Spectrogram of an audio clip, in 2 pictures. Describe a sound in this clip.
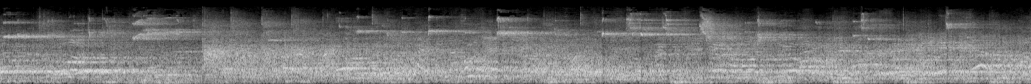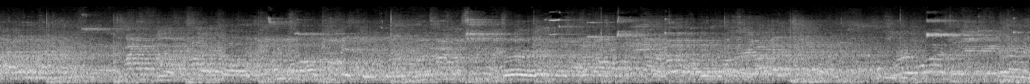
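A crowd of spectators cheers and chatters in a large echoing gym.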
